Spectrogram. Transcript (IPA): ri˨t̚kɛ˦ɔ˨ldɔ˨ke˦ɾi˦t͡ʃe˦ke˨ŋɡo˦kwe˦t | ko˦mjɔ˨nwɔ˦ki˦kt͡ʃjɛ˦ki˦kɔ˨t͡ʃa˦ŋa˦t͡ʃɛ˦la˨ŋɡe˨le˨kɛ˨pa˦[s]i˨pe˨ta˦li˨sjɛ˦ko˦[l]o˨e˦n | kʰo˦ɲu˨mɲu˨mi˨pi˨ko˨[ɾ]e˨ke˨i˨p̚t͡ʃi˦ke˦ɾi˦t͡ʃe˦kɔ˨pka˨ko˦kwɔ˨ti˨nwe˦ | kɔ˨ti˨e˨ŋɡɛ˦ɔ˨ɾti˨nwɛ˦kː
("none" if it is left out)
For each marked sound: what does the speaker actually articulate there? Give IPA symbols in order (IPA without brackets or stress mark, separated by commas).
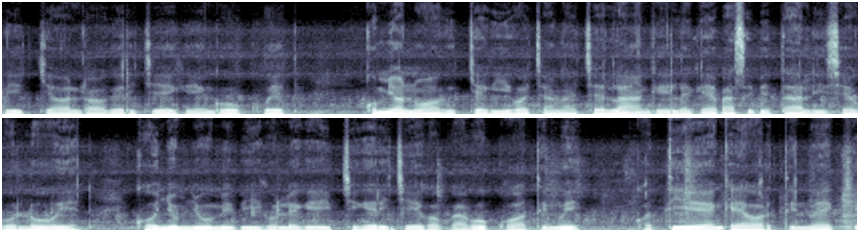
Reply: s, l, l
